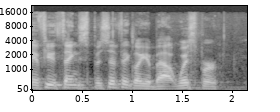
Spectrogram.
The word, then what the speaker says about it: WSPR: probably played with the whisper mode um that was the acronym there was supposed to mean weak signal propagation reporter and it's nice that it pronounces as as the acronym whisper we talk about Whispering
